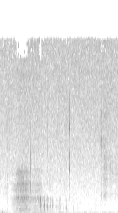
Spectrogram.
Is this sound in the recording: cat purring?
yes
